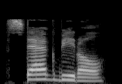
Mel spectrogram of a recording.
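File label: "stag beetle", British English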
